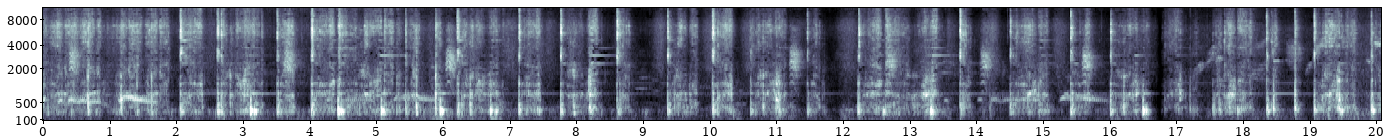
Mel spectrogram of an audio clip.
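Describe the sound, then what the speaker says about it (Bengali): Cumin and coriander powder being stirred and fried in a pan for a vegetarian okra dish, with busy metallic scraping and clinking of a spoon against the pan, continuous and close, with faint sizzling beneath. "এই মশলাটা একসঙ্গে ভালোভাবে কষিয়ে নেব।"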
